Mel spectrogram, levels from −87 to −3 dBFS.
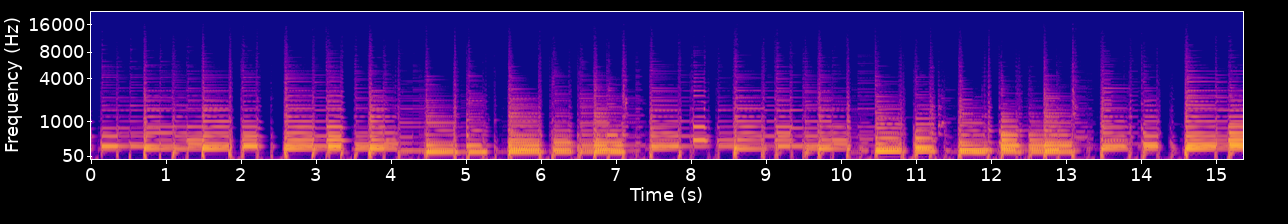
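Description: Wrong sample rate, from start to finish: the music runs about 1.09 times too fast and sits roughly 1.47 semitones sharp, which fits 44.1 kHz material being played back at 48 kHz with no conversion between the two rates. Because speed and pitch are tied to the same clock, both shift by the same ratio, so tempo is hurried and everything is pushed upward in pitch, with instruments sounding slightly brighter and thinner than they should.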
